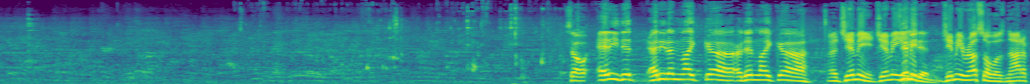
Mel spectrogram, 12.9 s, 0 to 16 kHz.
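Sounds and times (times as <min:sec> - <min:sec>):
low murmur of voices: 0:00.0 - 0:12.8
water poured to refill a glass: 0:02.6 - 0:07.4
light clinks: 0:04.6 - 0:07.0
speech: 0:07.1 - 0:12.8.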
